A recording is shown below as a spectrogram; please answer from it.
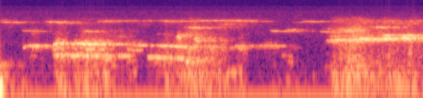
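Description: Faint rooster crowing, two long drawn-out calls, one early and one starting near the end, with thin high bird calls over near silence.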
